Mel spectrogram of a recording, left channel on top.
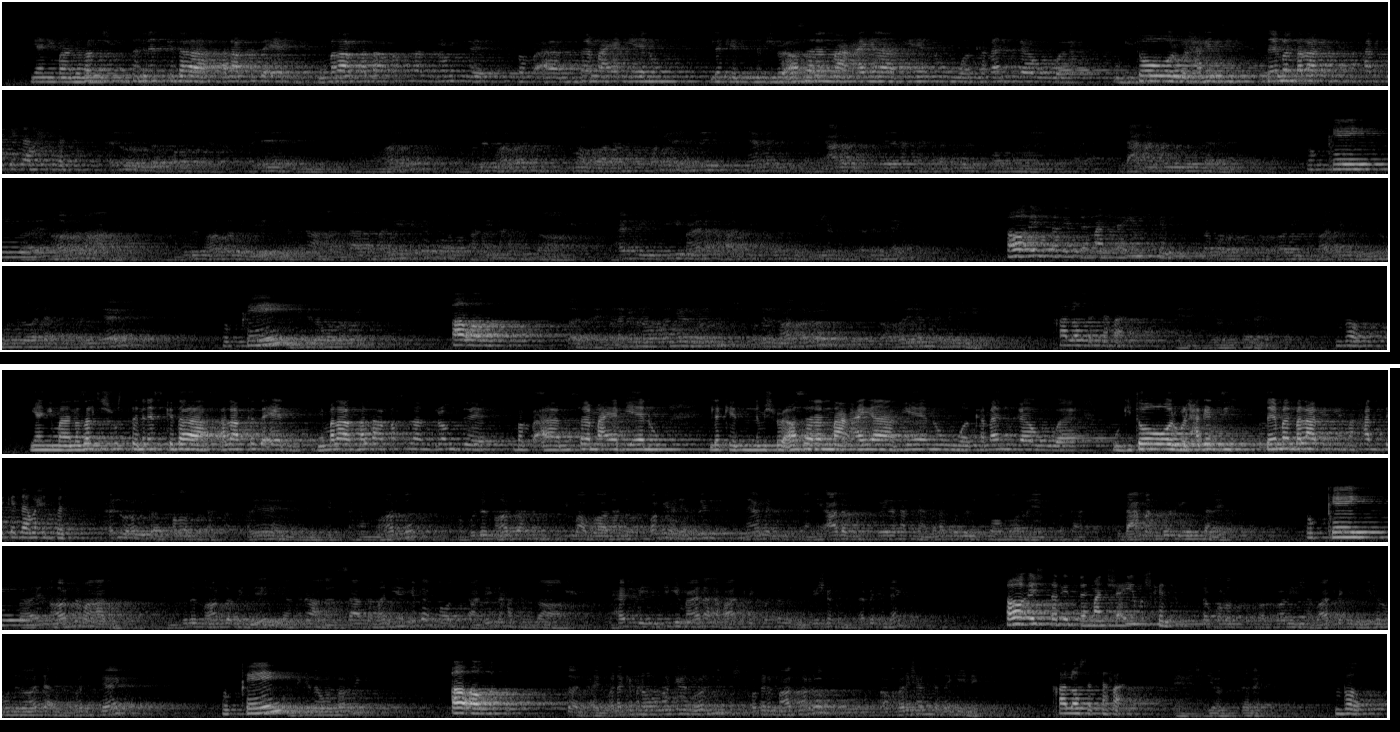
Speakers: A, on the right; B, on the right.
A: يعني ما نزلتش وسط ناس كده العب كذا آلة يعني بلعب بلعب مثلا درامز ببقى مثلا معايا بيانو لكن مش ببقى مثلا معايا بيانو وكمانجا و- وجيتار والحاجات دي
B: طيب
A: دايما
B: حلو
A: بلعب يعني مع حد كده واحد بس
B: حلو قوي طيب خلاص أ- أ- خلينا نتفق احنا النهارده المفروض النهارده احنا متفقين مع بعض احنا واصحابي هننزل نعمل يعني القعده الموسيقيه اللي احنا بنعملها كل اسبوع مره هي بتبقى تع- بتتعمل كل يوم ثلاث
A: اوكي
B: فالنهارده ميعادها المفروض النهارده بالليل بنعملها على الساعة 8 كده بنقعد ساعتين لحد الساعة 10 تحبي تيجي معانا ابعت لك مثلا اللوكيشن ونتقابل هناك
A: اه قشطه جدا ما عنديش اي مشكله
B: طب خلاص ما تتأخريش هبعت لك اللوكيشن اهو دلوقتي على الموبايل بتاعك
A: اوكي
B: شوفي كده وصل لك
A: اه اه وصل
B: طيب حلو انا كمان هقوم اجهز والبس عشان خاطر الميعاد قرب وما تتأخريش هستناكي هناك
A: خلاص اتفقنا
B: ماشي يلا سلام
A: باي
